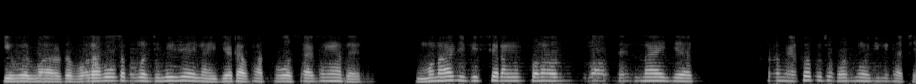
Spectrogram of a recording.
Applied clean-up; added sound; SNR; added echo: neural separator model SepFormer WHAMR!.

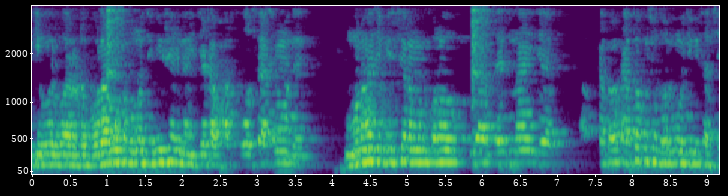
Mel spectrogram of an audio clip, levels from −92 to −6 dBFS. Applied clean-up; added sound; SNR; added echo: classical method WPE with log-MMSE.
